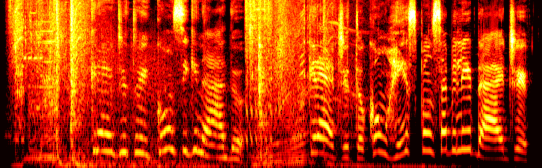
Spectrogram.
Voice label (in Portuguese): Vinheta Produzida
